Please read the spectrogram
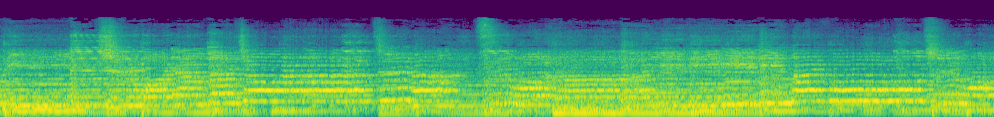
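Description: Christian worship song performed by a church praise band with group singing: a sung melody over sustained bass notes, continuing steadily.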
